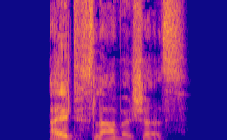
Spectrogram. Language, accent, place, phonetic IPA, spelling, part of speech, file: German, Germany, Berlin, [ˈaltˌslaːvɪʃəs], altslawisches, adjective, De-altslawisches.ogg
- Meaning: strong/mixed nominative/accusative neuter singular of altslawisch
